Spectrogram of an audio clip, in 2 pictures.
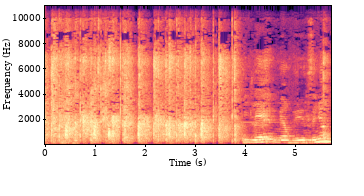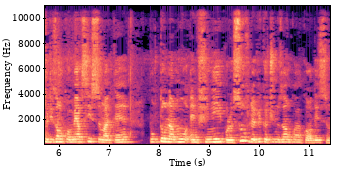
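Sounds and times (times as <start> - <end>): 
congregation clapping during a morning church service: 0.0 - 4.0
speech: 4.9 - 11.4.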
